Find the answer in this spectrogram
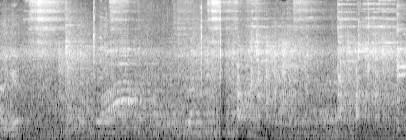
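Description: Metal spoons clinking and scraping against plates while eating, a few short clinks over a busy room's background noise.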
